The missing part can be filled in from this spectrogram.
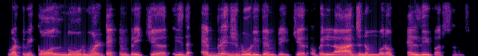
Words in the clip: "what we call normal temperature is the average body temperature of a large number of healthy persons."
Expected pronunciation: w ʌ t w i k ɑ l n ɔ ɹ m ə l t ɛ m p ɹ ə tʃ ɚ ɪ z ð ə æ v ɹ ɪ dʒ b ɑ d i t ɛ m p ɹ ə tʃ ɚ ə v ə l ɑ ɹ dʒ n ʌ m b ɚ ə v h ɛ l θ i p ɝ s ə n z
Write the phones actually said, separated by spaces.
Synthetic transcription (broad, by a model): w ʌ t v i k ɑ l n ɔ ɹ m ə l t ɛ m p ɹ ə tʃ ɚ ɪ z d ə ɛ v ɹ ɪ dʒ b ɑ d i t ɛ m p ɹ ə tʃ ɚ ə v ə l ɑ ɹ dʒ n ʌ m b ɚ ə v h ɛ l t i p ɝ s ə n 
